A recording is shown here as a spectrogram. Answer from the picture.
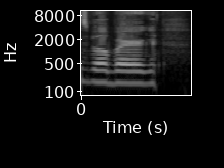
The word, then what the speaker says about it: Spielberg: I know, okay, so we got Steven Spielberg, Quentin Tarantino...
